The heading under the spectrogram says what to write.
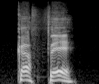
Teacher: as palavras oxítonas são as que têm última sílaba acentuada, a última sílaba tônica, a última sílaba mais forte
